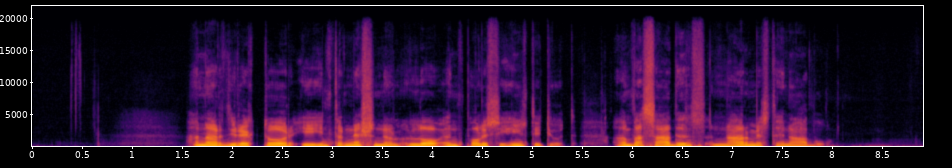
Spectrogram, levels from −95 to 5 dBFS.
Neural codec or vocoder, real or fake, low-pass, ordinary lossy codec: vocoder, 44.1 kHz, 128 mel bands, Pupu-Vocoder; fake; 19.8 kHz; none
